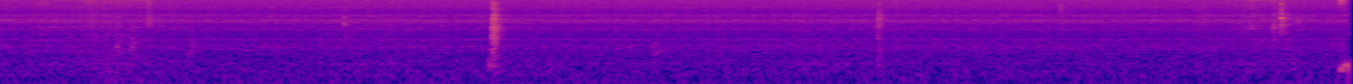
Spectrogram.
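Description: Faint steady hiss with a few small clicks as a screwdriver works the tiny screws out of an action camera's image-sensor board; the sharpest click comes just before four seconds in.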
